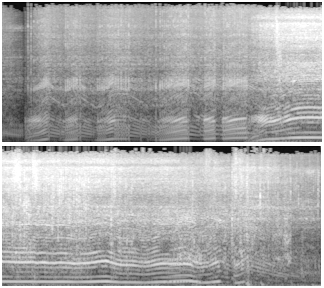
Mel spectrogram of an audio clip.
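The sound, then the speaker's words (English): Chainsaw engine revving in a few short bursts, then settling into a long, loud, sustained whining roar with slight pitch wobbles before easing off near the end. “Giant mechanisms pounding. Hangman gallows. Chainsaws.”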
